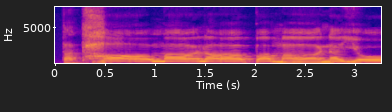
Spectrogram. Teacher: पयो हम हिंदी में तथा बड़ा लाइटली बोल देते हैं लेकिन संस्कृत में महाप्राण होता है था तो था का उच्चारण पावर के साथ में होना चाहिए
